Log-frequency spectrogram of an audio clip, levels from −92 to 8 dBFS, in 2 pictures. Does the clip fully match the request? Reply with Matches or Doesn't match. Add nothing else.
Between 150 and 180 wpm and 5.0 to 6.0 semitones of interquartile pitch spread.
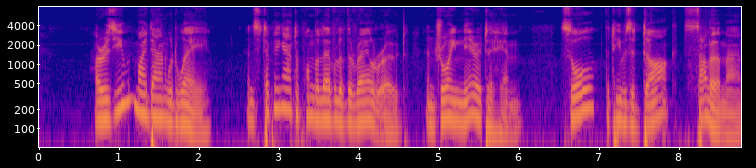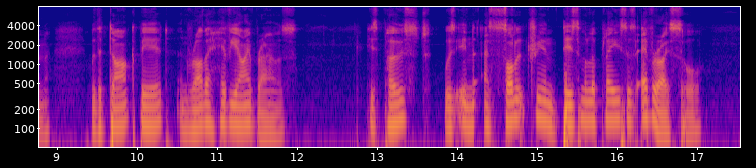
Matches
